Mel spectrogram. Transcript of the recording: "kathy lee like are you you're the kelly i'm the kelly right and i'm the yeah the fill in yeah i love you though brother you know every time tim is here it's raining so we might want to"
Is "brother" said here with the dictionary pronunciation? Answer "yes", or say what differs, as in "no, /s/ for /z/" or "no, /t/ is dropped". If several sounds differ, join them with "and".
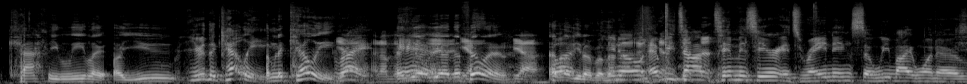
no, /ɹ/ is dropped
